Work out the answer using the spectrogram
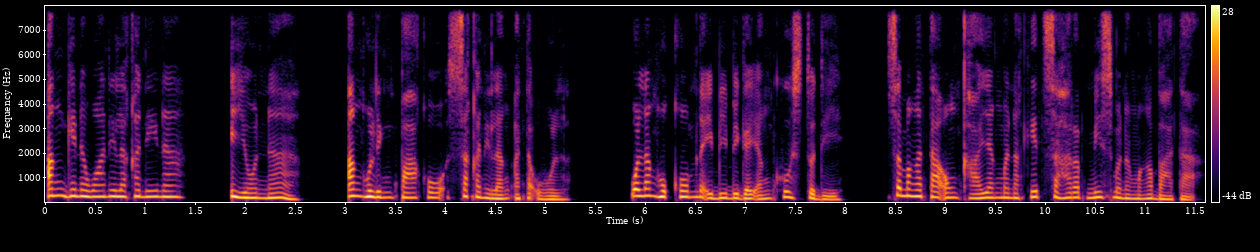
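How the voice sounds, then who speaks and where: A woman's voice: medium pitch, lively intonation, moderate pace, a little mellow, dry recording, clean studio sound, close to an everyday voice. A woman with a Filipino accent voicing a serious, protective billionaire businessman, earnest and resolute, in an audiobook romance.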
